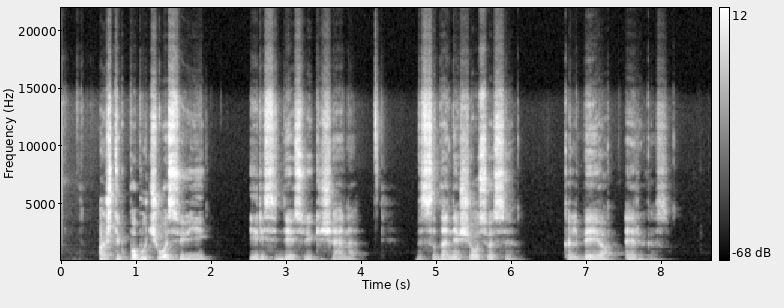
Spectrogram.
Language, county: Lithuanian, Panevėžys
